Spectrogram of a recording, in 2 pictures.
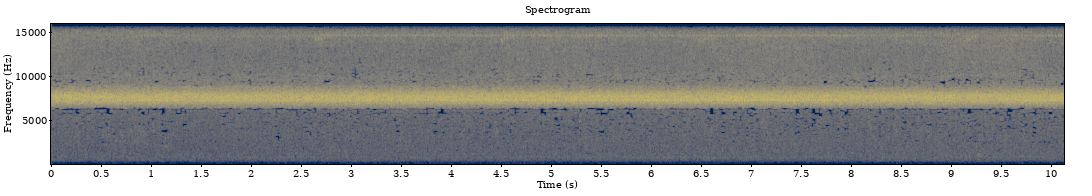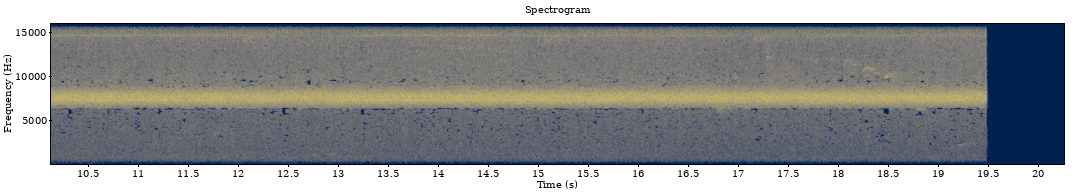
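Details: Crickets on a warm summer night: one very high, unbroken whistling trill holds at an even pitch and loudness for nearly twenty seconds, with no other clear sounds, before cutting off suddenly.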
